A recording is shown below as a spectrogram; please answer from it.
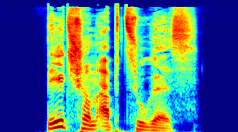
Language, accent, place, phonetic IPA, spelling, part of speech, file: German, Germany, Berlin, [ˈbɪltʃɪʁmˌʔapt͡suːɡəs], Bildschirmabzuges, noun, De-Bildschirmabzuges.ogg
- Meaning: genitive singular of Bildschirmabzug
